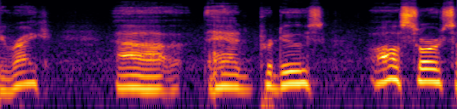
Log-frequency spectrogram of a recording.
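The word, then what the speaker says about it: Reiche: than careful scientists uh Dr Rich or Reich depending how you PR pronounce it uh I would say Reich uh had produced all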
